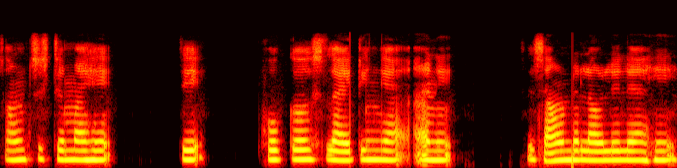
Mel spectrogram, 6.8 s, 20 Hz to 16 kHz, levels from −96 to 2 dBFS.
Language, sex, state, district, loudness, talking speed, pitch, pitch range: Marathi, female, Karnataka, Belgaum, -22 LUFS, 90 wpm, 200 Hz, 195-210 Hz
